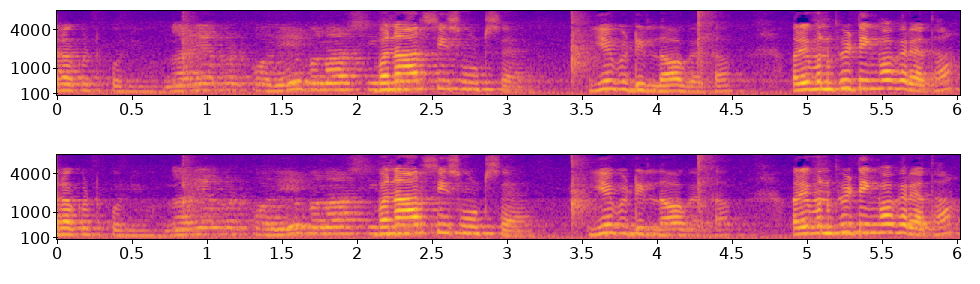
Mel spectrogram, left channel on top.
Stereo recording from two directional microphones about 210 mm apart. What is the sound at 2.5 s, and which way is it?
A woman's voice, 15° left (ahead or behind).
